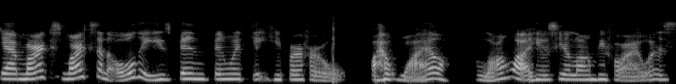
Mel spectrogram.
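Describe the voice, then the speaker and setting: In a dry, close recording with no echo, a woman with a Canadian accent uses a normal speaking voice, fairly high in pitch, at a moderate pace with ordinary pitch variation. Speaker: implementation consultant. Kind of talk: webinar presentation.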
